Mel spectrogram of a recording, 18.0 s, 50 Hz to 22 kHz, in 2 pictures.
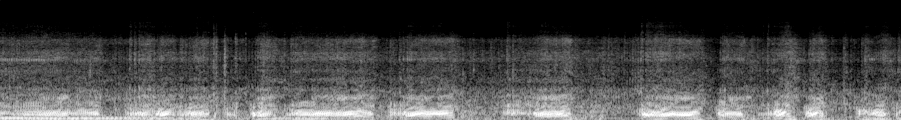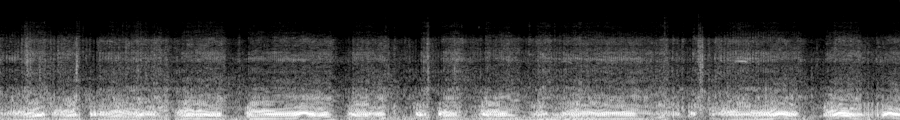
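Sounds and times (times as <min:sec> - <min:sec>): motorcycle engine revving: 0:00.0 - 0:18.0.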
